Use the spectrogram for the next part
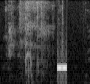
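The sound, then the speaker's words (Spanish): A single short, steady electronic ringing tone of an outgoing phone call from a dispatch control center to a colleague on the road sounds loud and clear right after a moment of faint, muffled talking, then silence follows. “O mejor le marco por mi teléfono, digo, ¿qué pasó, compa?”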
